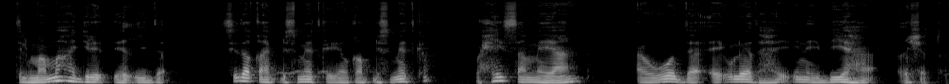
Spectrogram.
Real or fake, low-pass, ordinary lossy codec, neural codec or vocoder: real; none; none; none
